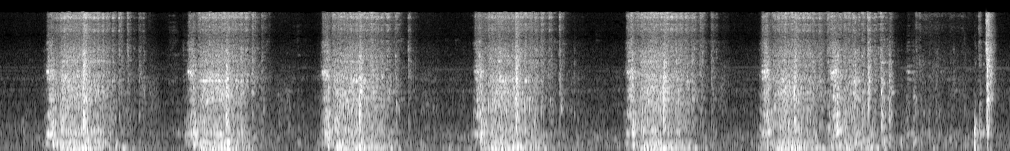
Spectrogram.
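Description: Industrial sewing machine stitching upholstery in about seven short runs of roughly a second each, stopping briefly between them.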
